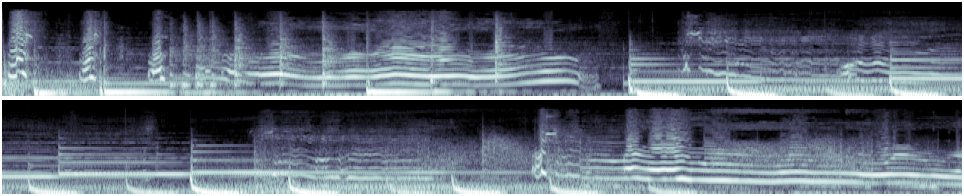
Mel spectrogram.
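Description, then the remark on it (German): A dog barks, whines and yips loudly for about ten seconds, with high wavering howl-like cries at the start and end and a run of rapid, repeated barks in the middle. “Das würde mein Hund dazu sagen.”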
